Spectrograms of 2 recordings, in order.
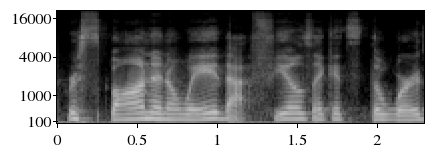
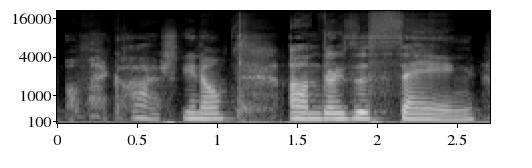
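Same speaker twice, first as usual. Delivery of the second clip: normal talking voice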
